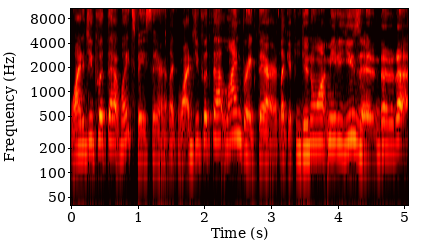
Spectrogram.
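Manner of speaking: ordinary delivery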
